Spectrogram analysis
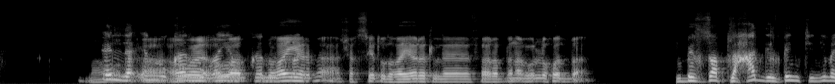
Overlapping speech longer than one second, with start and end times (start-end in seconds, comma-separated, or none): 1.0-3.1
